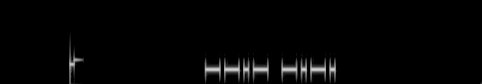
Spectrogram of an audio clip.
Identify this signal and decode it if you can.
Morse code, heard as a keyed tone, about 25 wpm, 700 Hz. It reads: QC
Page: morse-code-ninja-practice-25wpm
